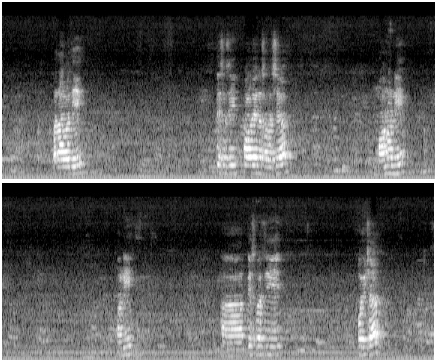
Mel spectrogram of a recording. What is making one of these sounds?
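A man speaks in short bursts, calmly, a little way off.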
